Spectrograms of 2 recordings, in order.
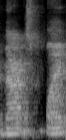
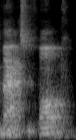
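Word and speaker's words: Planck: He told us if we ever said Max Plank, he would fail us. we had to pronounce Max Funk properly.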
